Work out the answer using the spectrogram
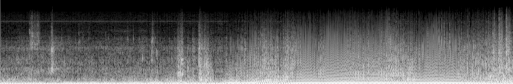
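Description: Car engine revving up and down repeatedly at a standstill, heard from inside the car over a heavy low rumble. A few sharp clicks come in the first two seconds, and the revving starts about halfway through.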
